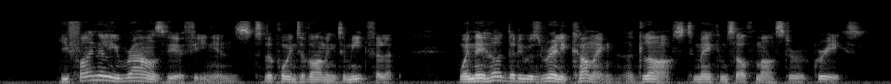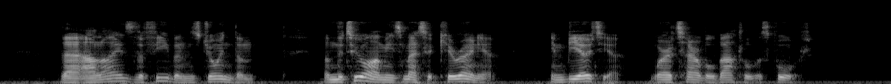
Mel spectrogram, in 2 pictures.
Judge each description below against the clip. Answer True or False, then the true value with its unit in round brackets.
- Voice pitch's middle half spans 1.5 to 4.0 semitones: False (4.7 semitones)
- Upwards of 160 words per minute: True (175 wpm)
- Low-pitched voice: True (110 Hz)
